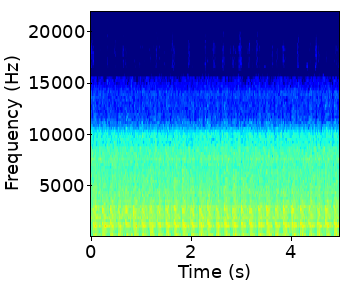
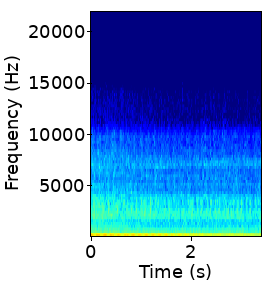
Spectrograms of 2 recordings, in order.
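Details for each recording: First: Turbo Honda Accord, ECU fuse unplugged so no fuel, exhaust off, oil line run into a jug to check oil pressure: starter turns it over at a regular rhythm for about eight seconds without catching; no oil came out, totally dry. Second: Idling 32-year-old engine in a turbo Accord, heard from underneath while running: deep steady hum with light quick clacking about three per second, upper head valve clatter; owner says head valves need replacing, never affected the engine.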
